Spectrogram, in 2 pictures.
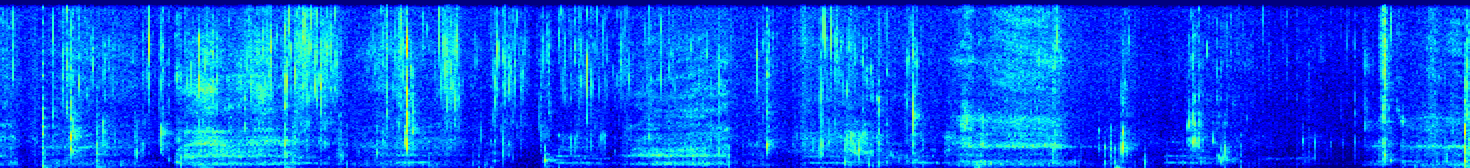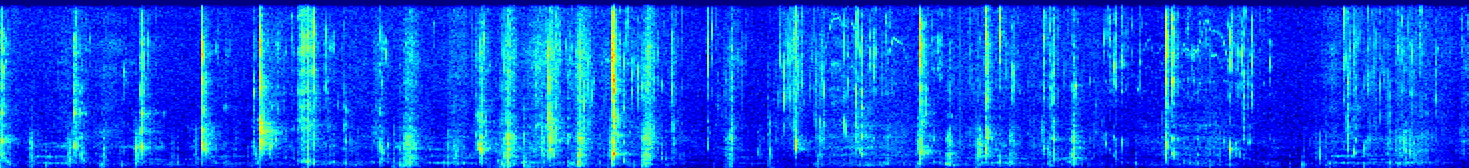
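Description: Close-up chewing and biting of mutton curry and rice, with many short wet clicks and smacks from the mouth.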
